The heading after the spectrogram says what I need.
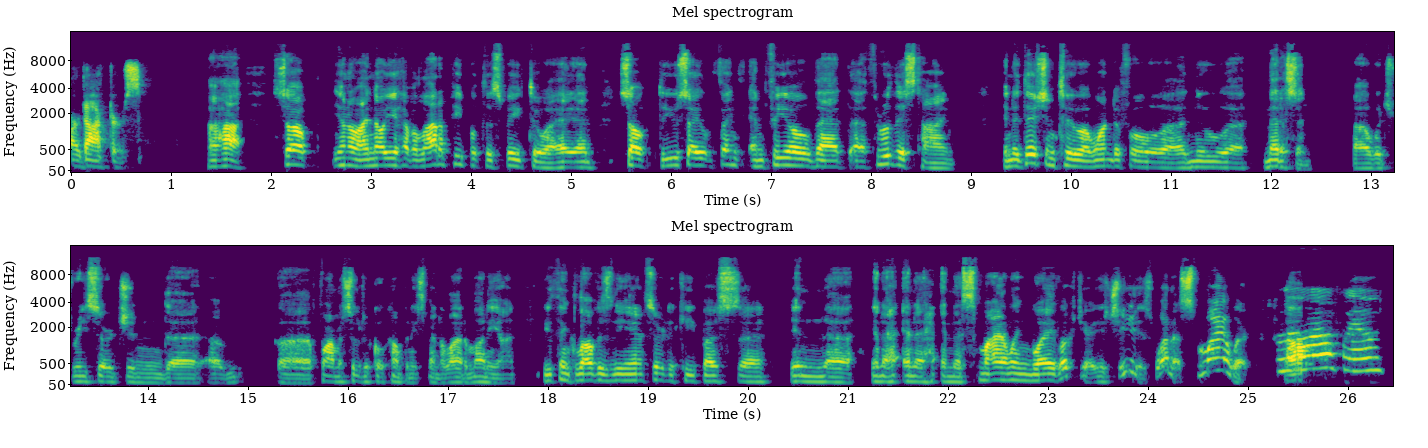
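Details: Adult male speaker; normal speech.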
